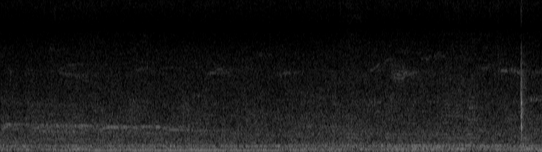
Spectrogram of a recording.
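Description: Honey bees buzzing around a hive, a steady, soft, continuous hum filling the background with no talk and a brief click near the end.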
